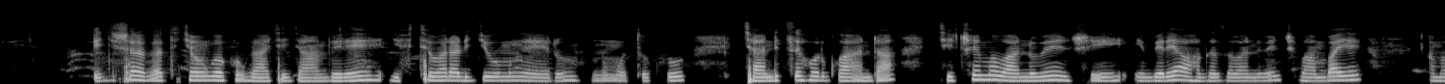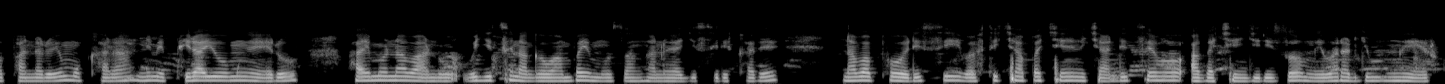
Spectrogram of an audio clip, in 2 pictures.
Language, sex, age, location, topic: Kinyarwanda, female, 25-35, Nyagatare, health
